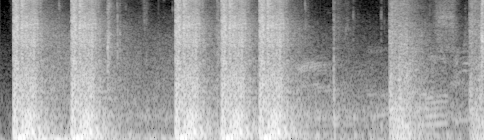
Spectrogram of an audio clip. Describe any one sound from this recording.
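A rifle fires several quick, loud shots.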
